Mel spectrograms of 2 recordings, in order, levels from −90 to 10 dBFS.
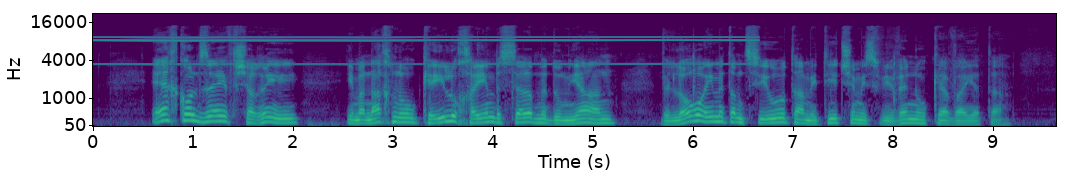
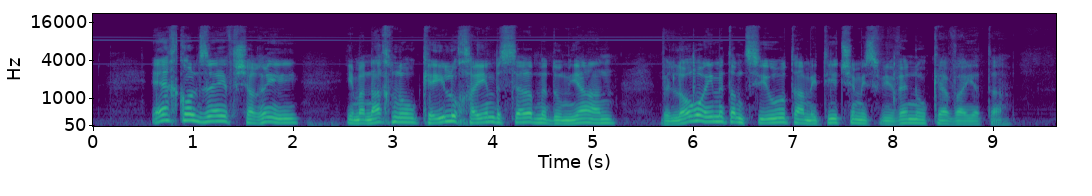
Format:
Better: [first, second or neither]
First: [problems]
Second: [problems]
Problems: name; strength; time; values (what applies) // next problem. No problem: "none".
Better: second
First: high-pitched whine; loud; until 6.5 s; 8.5 kHz, 7 dB below the speech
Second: high-pitched whine; faint; until 6.5 s; 8.5 kHz, 35 dB below the speech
